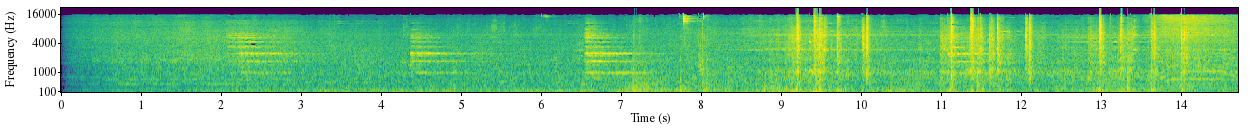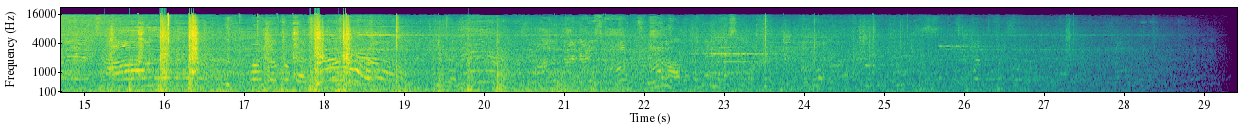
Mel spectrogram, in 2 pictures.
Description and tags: Tram02 links rechts
A 30" clip of a streetcar (tram) in Amsterdam (the Netherlands) passing by using its bell. Later in the clip voices of people passing by can be heard.
amsterdam, bell, field-recording, streetcar, tram, tramway, voices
